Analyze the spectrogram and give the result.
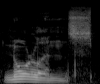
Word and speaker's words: New Orleans: There's, some people call it Norlands. Norlands. That's kind of how they say it properly, Norlands.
